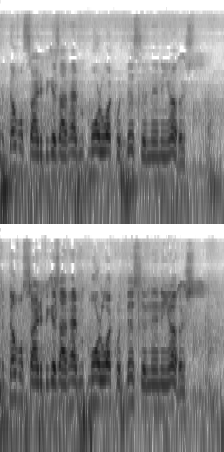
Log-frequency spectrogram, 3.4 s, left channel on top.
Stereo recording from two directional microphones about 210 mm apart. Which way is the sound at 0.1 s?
40° right (ahead or behind).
